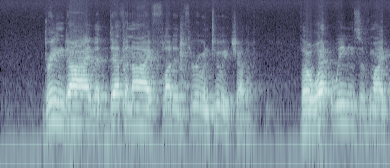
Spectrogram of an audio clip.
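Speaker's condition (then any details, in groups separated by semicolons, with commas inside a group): No condition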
